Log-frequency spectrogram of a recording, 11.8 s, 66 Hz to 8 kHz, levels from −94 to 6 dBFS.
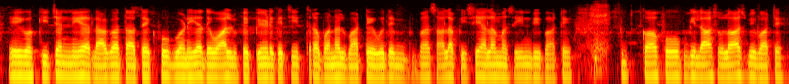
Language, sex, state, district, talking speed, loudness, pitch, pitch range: Bhojpuri, male, Uttar Pradesh, Gorakhpur, 130 wpm, -24 LUFS, 100 Hz, 100-105 Hz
